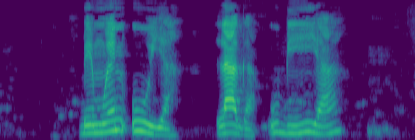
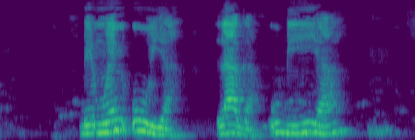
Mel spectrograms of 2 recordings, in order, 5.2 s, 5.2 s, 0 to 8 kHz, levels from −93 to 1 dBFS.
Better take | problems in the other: first | room echo; dies away in 0.4 s

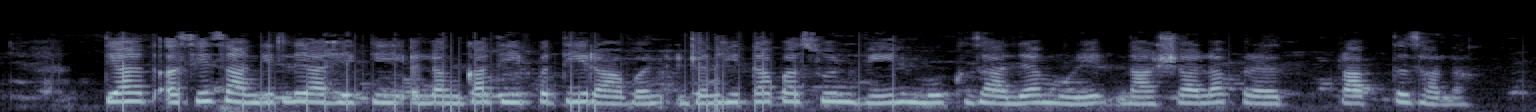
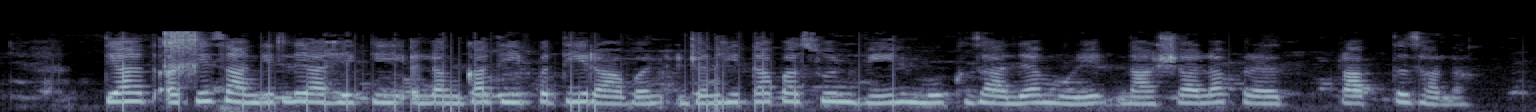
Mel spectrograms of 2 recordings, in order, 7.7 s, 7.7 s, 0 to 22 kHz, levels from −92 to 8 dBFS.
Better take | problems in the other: first | background sound (Ratchet, pawl / Percussion); 5 dB below the speech

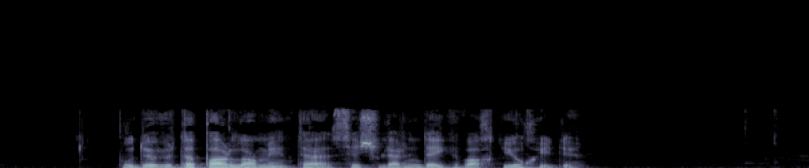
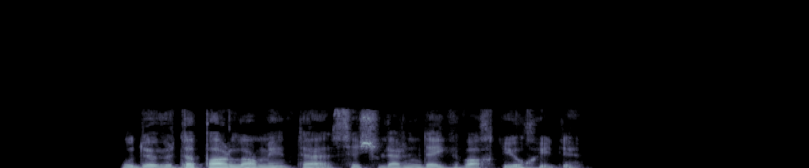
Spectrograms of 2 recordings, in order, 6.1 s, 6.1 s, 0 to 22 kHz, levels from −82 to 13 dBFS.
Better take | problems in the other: first | noise reduction (neural mask model Resemble Enhance denoiser)

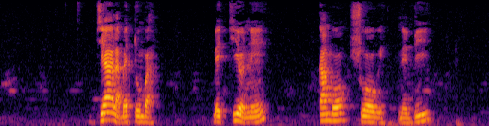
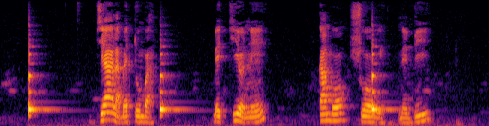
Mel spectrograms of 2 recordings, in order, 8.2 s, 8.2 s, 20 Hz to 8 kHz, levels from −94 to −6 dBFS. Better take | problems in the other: first | background sound (Bowed string instrument); as loud as the speech

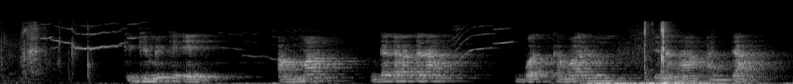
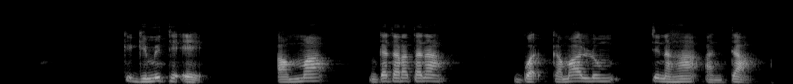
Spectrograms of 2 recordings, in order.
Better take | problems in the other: second | background sound (Slam); 2 dB above the speech // room echo; dies away in 0.9 s

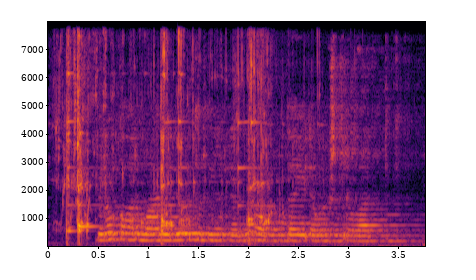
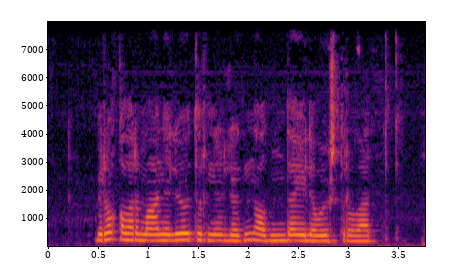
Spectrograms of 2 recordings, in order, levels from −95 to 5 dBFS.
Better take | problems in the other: second | background sound (Liquid); 1 dB below the speech // room echo; dies away in 1.8 s

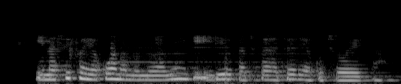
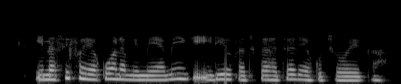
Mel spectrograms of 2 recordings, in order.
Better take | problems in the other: second | noise reduction (neural separator model SepFormer DNS4)

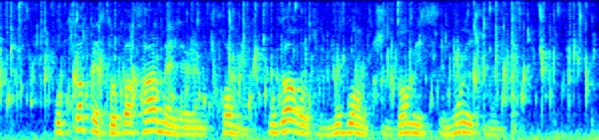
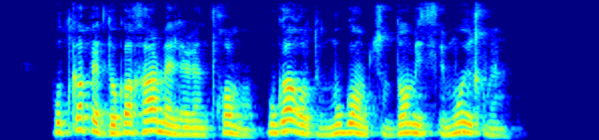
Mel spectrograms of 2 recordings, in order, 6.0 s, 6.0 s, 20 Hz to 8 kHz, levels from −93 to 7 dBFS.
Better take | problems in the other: second | background sound (Sink (filling or washing) / Water tap, faucet); 12 dB below the speech

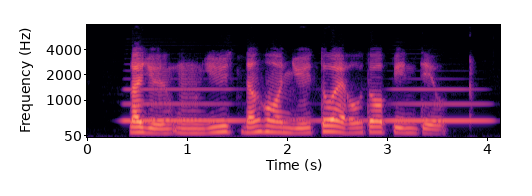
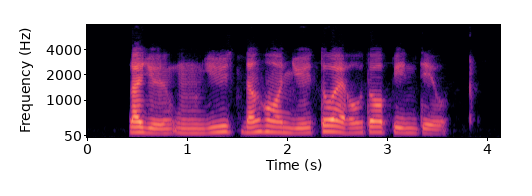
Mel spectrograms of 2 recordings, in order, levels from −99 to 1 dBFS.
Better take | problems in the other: second | background sound (Wind instrument, woodwind instrument); 10 dB below the speech

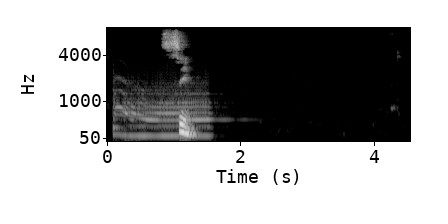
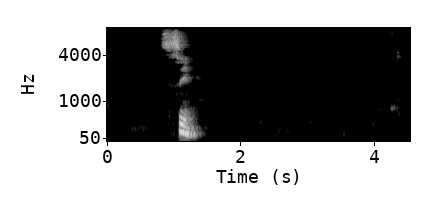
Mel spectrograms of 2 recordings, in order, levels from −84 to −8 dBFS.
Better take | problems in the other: second | background sound (Musical instrument); 10 dB below the speech

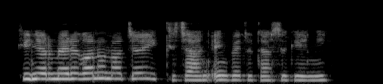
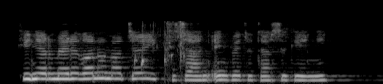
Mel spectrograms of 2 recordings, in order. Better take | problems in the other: first | background sound (Splash, splatter); 18 dB below the speech // room echo; dies away in 0.7 s

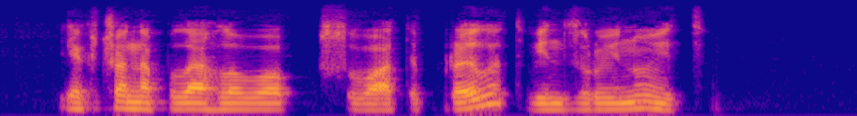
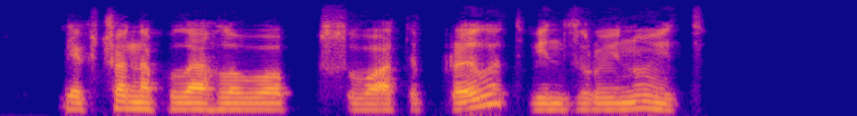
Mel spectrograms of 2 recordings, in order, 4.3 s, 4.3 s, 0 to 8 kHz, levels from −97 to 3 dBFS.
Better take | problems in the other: first | noise reduction (neural mask model Resemble Enhance denoiser)

